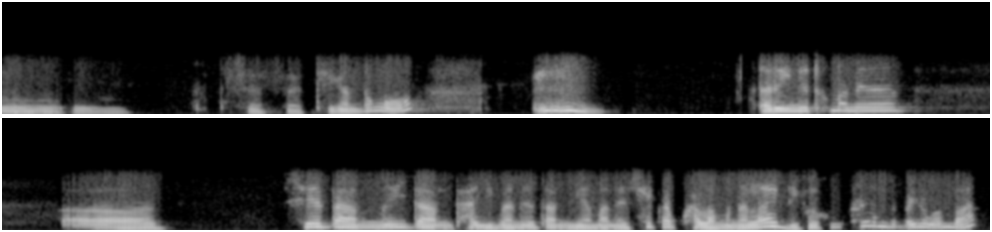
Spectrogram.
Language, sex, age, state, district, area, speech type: Bodo, female, 45-60, Assam, Udalguri, urban, conversation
